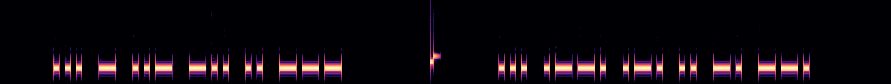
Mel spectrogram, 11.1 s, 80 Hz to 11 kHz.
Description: Morse code, heard as a keyed tone, about 17 wpm, 700 Hz. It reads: STUDIO SPRING
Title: Sentences from Top 1200 Words - New Word Drill - 17wpm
